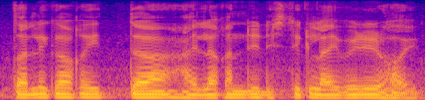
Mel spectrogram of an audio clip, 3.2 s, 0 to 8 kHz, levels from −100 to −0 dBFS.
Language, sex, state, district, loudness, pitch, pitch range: Assamese, male, Assam, Kamrup Metropolitan, -15 LUFS, 85 Hz, 80-90 Hz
